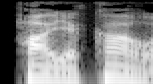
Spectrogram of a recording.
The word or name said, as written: Hayakawa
